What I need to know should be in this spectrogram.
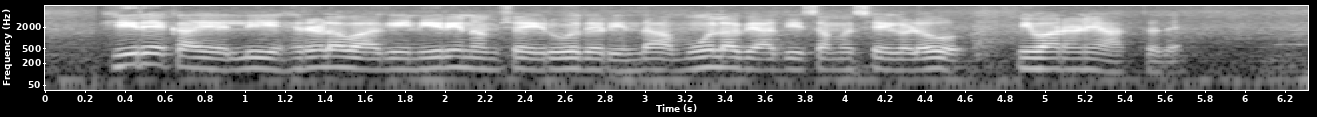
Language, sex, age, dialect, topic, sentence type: Kannada, male, 31-35, Mysore Kannada, agriculture, statement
